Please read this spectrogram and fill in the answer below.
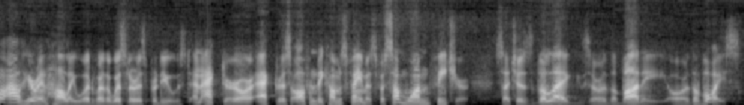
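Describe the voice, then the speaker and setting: A man's voice: fairly high pitch, dry recording. An American man announcing in a polished, persuasive 1940s radio commercial style. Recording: muffled old radio recording.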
